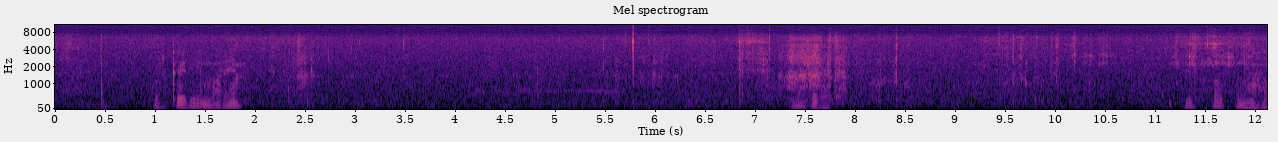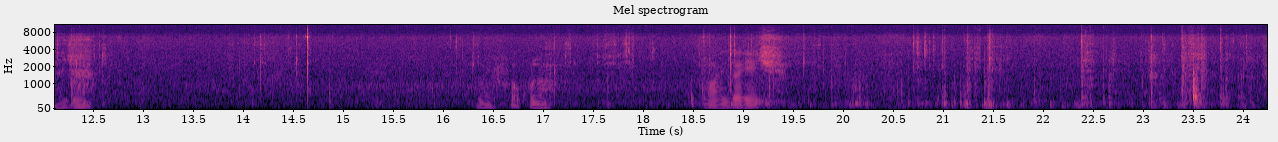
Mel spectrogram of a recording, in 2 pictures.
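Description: A man speaks close by in short, calm bursts.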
